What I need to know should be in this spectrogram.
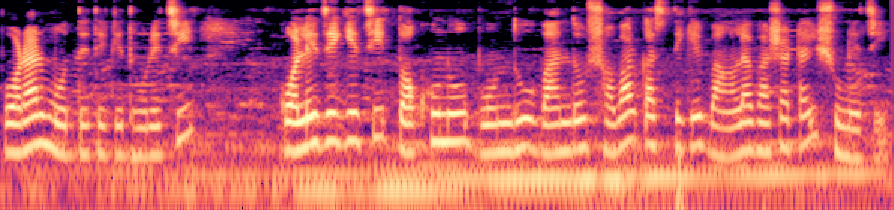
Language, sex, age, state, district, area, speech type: Bengali, female, 18-30, West Bengal, Hooghly, urban, spontaneous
